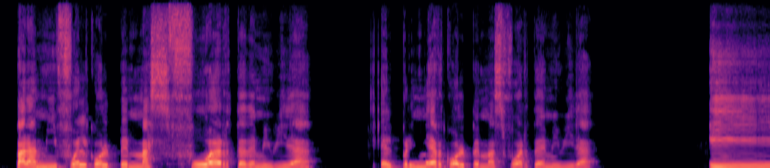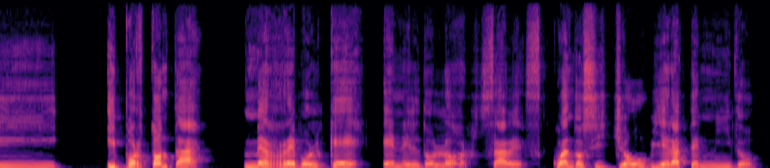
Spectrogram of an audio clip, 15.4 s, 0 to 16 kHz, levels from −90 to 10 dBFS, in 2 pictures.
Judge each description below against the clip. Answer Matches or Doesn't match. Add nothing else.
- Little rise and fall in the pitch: Doesn't match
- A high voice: Matches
